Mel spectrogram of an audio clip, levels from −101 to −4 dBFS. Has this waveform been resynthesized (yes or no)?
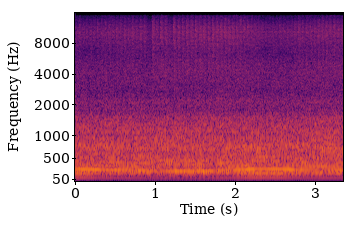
no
